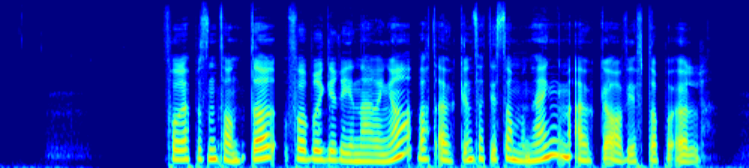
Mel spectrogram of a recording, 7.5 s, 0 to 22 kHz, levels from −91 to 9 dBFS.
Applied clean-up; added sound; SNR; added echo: neural mask model DeepFilterNet 3.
